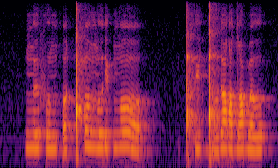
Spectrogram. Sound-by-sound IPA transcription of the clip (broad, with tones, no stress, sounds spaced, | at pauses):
ŋ ɵ˧˥˧ f o˧˥˧ ŋ ʔ ɔ˨˦ ǃʰ ɔ˥˧ ŋ o˧˥˧ ɾ y˨˦ ʔ ŋ ɔ˥˩ | ǃʰ y˨ ɡ͡ǃ o˨˦ ɾ o˥˧ ɾ ɵ˥˧ dˤ y˧˥˧ b o˨˦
